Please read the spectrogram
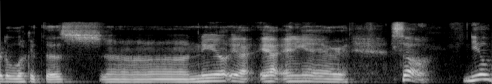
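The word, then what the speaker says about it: Neal: I can think of because of the way it's spelled NE a l okay so Neil and then we get Gibson okay the only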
